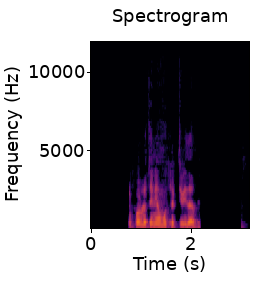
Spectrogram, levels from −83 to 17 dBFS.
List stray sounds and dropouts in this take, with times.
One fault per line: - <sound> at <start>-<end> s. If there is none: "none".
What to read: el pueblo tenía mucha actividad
none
